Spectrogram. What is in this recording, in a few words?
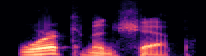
"Workmanship", American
